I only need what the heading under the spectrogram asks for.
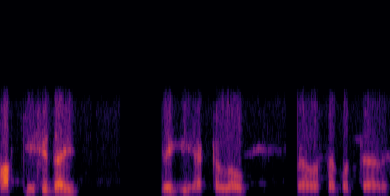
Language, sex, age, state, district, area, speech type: Bengali, male, 60+, West Bengal, South 24 Parganas, urban, conversation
